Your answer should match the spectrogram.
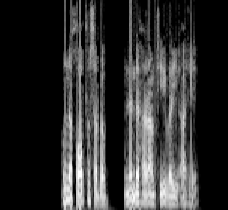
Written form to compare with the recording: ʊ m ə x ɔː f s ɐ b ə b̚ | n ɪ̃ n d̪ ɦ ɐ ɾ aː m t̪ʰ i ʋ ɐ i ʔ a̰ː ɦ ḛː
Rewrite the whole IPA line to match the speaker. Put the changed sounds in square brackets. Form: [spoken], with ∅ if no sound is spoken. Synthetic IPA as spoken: ʊ [n] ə x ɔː f s ɐ b ə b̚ | n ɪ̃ n d̪ ɦ ɐ ɾ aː m t̪ʰ i ʋ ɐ i ʔ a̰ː ɦ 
